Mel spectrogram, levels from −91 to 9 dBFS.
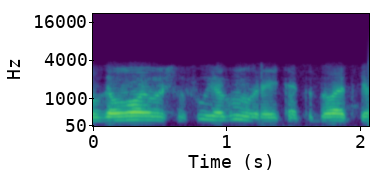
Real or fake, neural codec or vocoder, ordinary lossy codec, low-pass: fake; codec, 44.1 kHz, 7.8 kbps, Pupu-Codec; Opus, 32 kbps; 3.6 kHz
